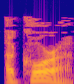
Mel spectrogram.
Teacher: A single r is pronounced as an alveolar tap, a kora of that size, but a double r is pronounced as an alveolar trill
